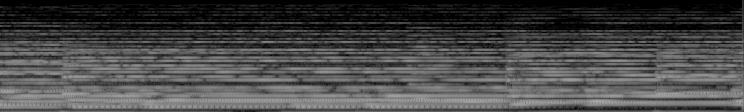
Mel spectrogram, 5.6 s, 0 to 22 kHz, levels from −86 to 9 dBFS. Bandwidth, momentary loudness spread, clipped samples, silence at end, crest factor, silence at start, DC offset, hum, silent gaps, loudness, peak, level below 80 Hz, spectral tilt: 19 kHz; 1 LU; under 0.1%; 0 s; 12 dB; 0 s; under 0.1%; none; none; -26 LUFS; -14 dBFS; -74 dBFS; -3.5 dB/octave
